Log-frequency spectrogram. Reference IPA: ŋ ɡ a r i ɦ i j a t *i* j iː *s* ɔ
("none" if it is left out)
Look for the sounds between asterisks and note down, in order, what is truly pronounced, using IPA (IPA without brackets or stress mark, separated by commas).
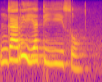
i, s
